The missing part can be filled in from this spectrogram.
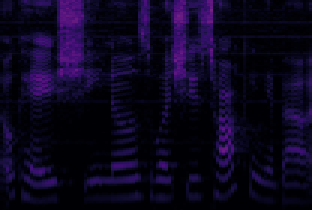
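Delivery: normal talking voice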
